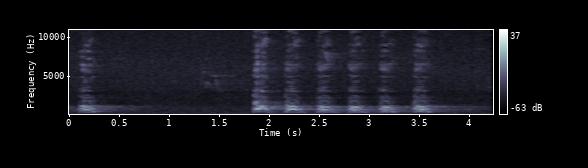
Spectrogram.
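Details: Barking of a neighbor's dog, recorded outdoors in November: one bark, a pause, then a rapid run of five barks about every third of a second, over quiet background hiss.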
